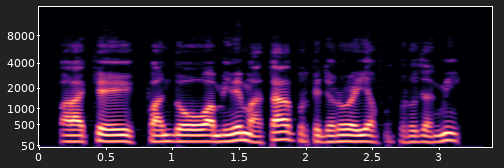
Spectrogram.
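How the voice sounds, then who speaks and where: A man's fairly quick, monotone delivery with flat intonation, a dry sound with no echo, and a quiet background. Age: 40s. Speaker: former gang member turned artist and speaker; speaker. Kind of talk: testimony. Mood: earnest, emotional life story. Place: studio. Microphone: lapel.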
